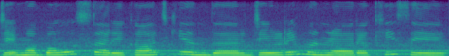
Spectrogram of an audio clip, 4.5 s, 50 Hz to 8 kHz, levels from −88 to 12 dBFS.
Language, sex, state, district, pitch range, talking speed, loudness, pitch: Hindi, female, Chhattisgarh, Raipur, 275-320 Hz, 120 wpm, -14 LUFS, 290 Hz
